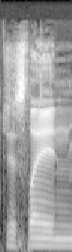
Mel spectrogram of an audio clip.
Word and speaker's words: Ghislaine: Is that how you pronounce it? Ghislaine, yeah.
